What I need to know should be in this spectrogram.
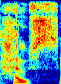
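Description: The vowel is said in a Canadian way. "a Canadian might say"

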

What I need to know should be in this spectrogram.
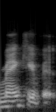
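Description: The name is said with a European pronunciation. "very European and very probably accurate"

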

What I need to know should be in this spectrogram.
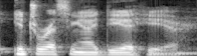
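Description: It is spoken in a Boston accent.

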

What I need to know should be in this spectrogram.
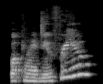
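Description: The voice rises at the end. The speaker sounds unsure and lacks authority. The speaker calls it wrong. "it shouldn't be up, up, up, up"

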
